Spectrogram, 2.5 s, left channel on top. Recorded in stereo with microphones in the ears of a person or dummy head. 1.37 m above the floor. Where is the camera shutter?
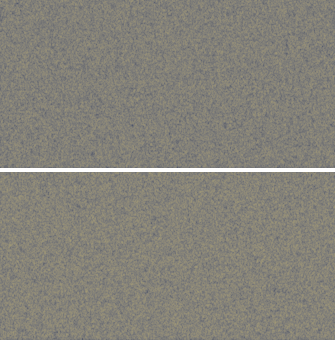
No camera shutter in this recording.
